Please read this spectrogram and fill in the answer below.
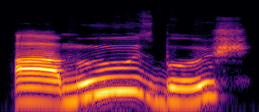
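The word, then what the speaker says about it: amuse-bouche: pronounce that word because it's actually French so Moo's bouche it's French and it's a noun so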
